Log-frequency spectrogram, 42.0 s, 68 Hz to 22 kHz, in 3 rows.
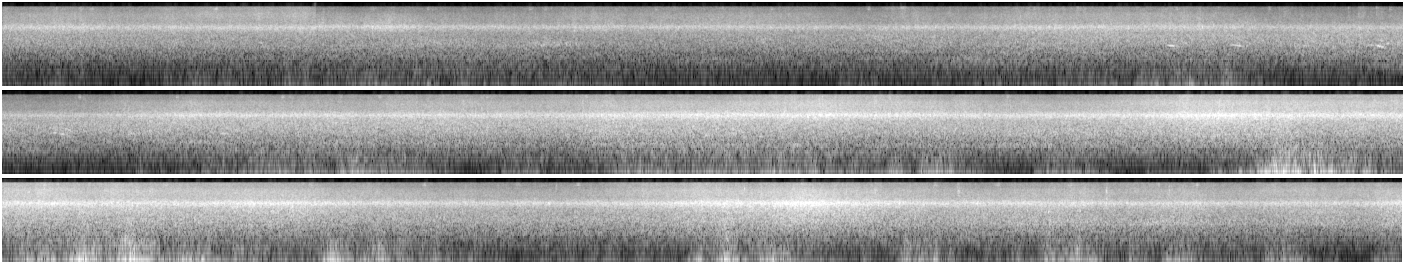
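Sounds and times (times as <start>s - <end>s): rushing hiss: 0.0s - 42.0s.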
